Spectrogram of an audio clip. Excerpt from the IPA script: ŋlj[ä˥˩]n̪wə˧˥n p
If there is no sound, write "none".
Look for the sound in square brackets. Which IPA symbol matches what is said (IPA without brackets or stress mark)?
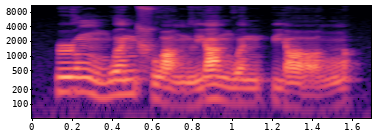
ä˥˩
